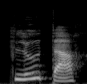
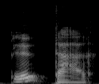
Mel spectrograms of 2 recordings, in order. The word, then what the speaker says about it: plus: the S though good plut plut so again we don't pronounce that final consonant now we have plus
